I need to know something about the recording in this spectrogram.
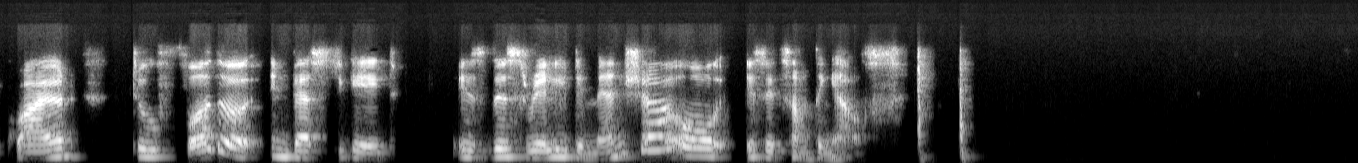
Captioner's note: keyboard sounds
